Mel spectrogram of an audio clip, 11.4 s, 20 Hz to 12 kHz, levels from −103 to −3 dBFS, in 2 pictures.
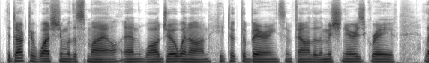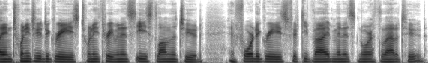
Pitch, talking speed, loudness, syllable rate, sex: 125 Hz, 210 wpm, -19 LUFS, 6.1 syllables/s, male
